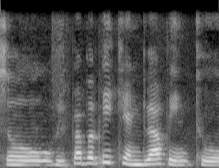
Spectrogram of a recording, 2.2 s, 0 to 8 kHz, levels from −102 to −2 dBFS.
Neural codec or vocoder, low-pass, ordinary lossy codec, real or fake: codec, 16 kHz, 2 kbps, FreqCodec, larger model; 7.2 kHz; none; fake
